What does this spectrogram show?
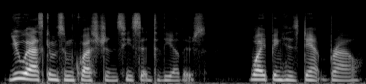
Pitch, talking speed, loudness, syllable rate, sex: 205 Hz, 230 wpm, -21 LUFS, 5.4 syllables/s, female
